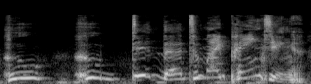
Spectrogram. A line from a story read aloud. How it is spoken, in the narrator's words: Brian cried out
